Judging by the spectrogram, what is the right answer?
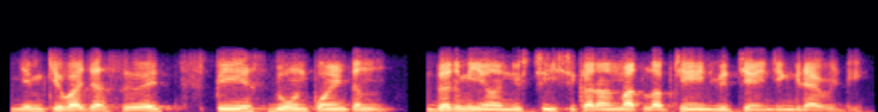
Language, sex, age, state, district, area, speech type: Kashmiri, male, 30-45, Jammu and Kashmir, Kupwara, rural, conversation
